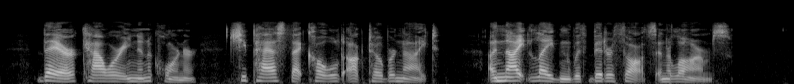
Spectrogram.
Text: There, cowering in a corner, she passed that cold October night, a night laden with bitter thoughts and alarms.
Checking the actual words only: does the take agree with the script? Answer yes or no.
yes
